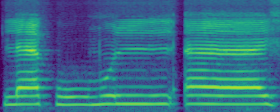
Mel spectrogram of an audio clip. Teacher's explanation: دونوں جگہ پر کھڑی زبر ہے تو ہم نے دونوں جگہ پر کھنچاؤ دے کر پڑھنا ہے لَكُمُ الْآيَاتِ لَعَلَّكُمْ، مشدد لام ہے، اس پر دباؤ ڈالیں گے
